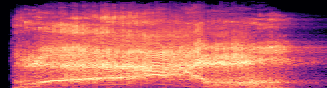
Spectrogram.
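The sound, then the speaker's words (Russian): A furious roar from a huge shark lunging out of the water: one loud, sustained, growling blast lasting about three seconds that fades out at the end, with no talking. “Поэтому она снова выпрыгнула из воды и ринулась прямо на шкета с еще более яростным ревом.”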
